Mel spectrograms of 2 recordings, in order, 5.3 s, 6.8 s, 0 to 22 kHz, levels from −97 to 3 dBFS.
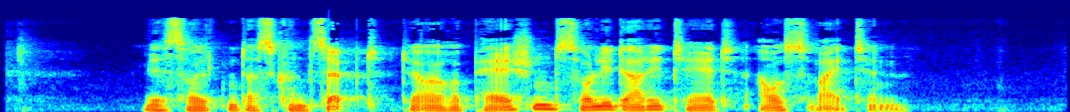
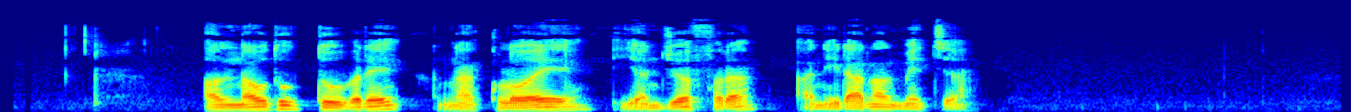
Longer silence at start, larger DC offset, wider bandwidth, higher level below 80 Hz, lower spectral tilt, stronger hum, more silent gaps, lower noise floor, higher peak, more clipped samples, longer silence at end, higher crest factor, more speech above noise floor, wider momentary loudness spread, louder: second, 0.1 s vs 1.05 s; neither; first, 11.5 kHz vs 9 kHz; first, -32 dBFS vs -54 dBFS; second, -5.5 dB/octave vs -7.5 dB/octave; neither; neither; second, -61 dBFS vs -74 dBFS; first, 0 dBFS vs -4 dBFS; neither; second, 0.8 s vs 1.9 s; about the same, 20 dB vs 18 dB; second, 44 dB vs 53 dB; about the same, 9 LU vs 11 LU; first, -18 LUFS vs -22 LUFS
